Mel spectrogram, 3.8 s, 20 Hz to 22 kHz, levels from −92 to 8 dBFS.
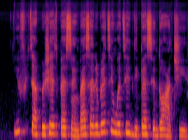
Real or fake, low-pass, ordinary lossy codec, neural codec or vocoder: fake; none; none; vocoder, 48 kHz, 128 mel bands, Vocos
